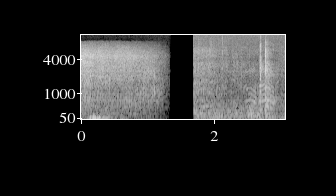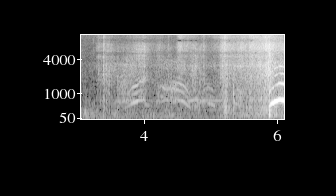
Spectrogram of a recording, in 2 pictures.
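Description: A rumbling intro sting fades out, then after a brief silence comes snow-slope audio: people whooping and calling over wind noise, and a rush of snow spray building near the end as a snowboarder wipes out in powder, met by a shout.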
